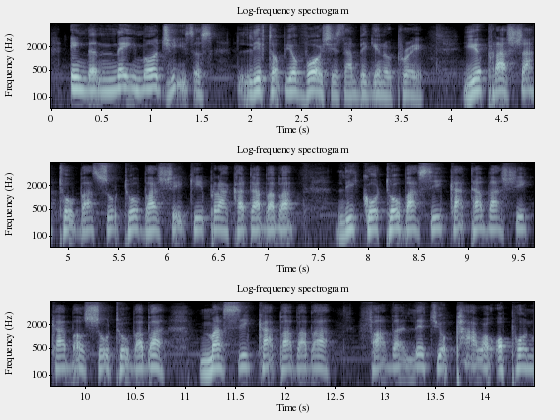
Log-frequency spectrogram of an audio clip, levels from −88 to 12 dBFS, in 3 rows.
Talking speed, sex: 75 wpm, male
